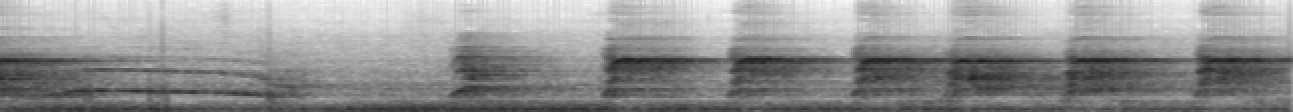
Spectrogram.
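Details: Starting with a long downward-sliding whine, American Staffordshire Terrier puppies born at an animal shelter then yap in six evenly spaced, bright, ringing yelps, against a steady low droning background.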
